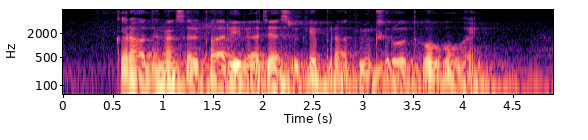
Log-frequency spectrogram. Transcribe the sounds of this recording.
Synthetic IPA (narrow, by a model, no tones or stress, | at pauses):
kəɾaːd̪ʱnasəɾkaːɾiɾaːd͡ʒəswkepɾaːt̪ʰmɪksɾoːt̪ɦoʋoɦḛː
